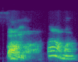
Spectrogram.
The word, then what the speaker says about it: Fawma: right here and she is the ceo of farmer and i'm not saying it right uh she told me earlier i'm gonna mispronounce it because it's spelled f-a-w-m-a so this f-a-w-m-a dot-com and farmer follow-up you've got it see natasha's got it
